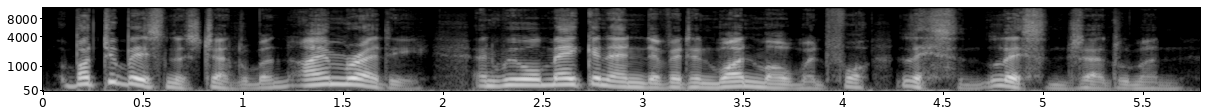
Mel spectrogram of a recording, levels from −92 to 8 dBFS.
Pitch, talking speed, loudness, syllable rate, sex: 145 Hz, 230 wpm, -19 LUFS, 6.6 syllables/s, male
